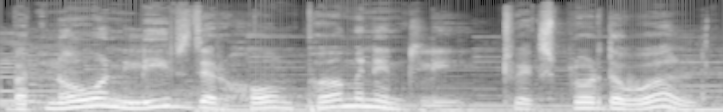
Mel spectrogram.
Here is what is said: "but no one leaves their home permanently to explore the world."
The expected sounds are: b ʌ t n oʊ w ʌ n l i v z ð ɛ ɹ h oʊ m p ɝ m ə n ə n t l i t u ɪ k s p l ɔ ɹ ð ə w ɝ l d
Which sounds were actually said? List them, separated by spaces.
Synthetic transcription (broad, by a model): b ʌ t n oʊ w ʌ n l i v z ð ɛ ɹ h oʊ m p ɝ m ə n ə n t l i t u ɪ k s p l ɔ ɹ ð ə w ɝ l d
